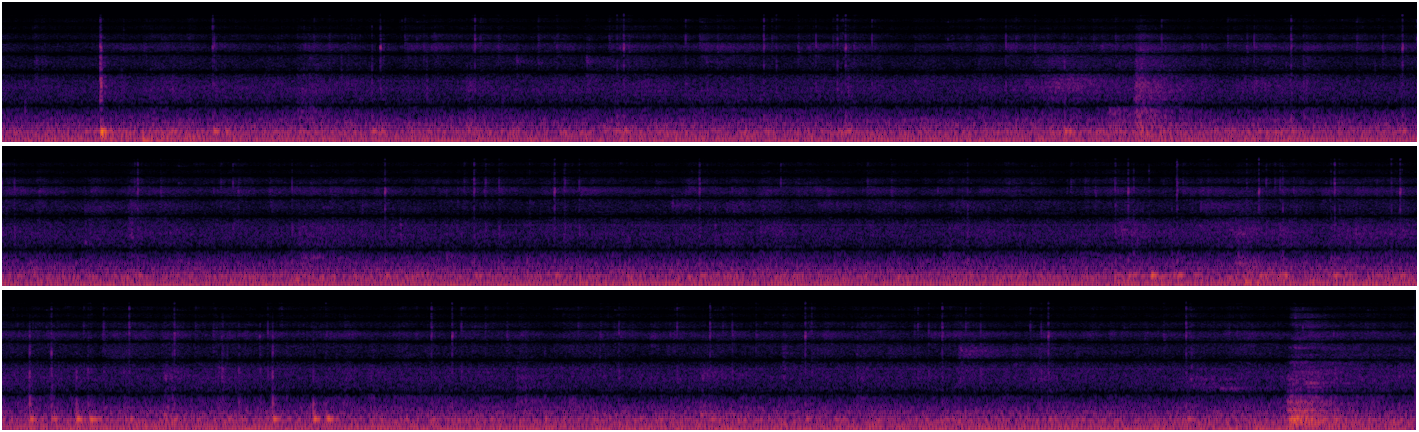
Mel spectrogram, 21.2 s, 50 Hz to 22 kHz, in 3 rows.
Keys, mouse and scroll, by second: 0.4 q, 5.3 w.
